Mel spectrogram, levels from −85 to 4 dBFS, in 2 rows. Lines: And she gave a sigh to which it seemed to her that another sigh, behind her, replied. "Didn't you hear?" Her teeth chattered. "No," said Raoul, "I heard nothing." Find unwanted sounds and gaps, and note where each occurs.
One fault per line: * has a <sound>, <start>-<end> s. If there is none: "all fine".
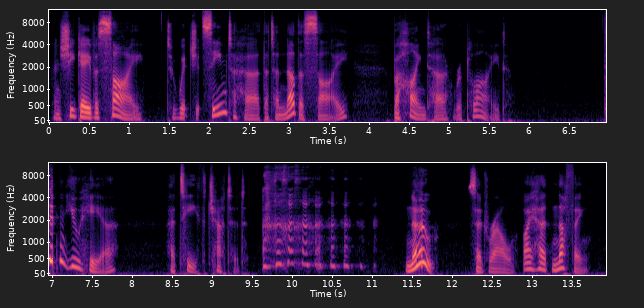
* has a laugh, 9.6-11.2 s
